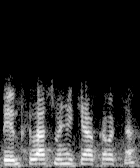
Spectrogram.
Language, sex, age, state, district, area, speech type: Hindi, male, 18-30, Uttar Pradesh, Sonbhadra, rural, conversation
